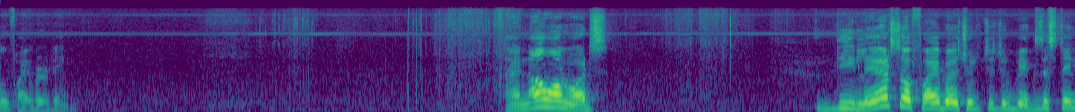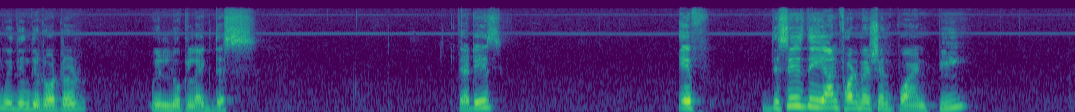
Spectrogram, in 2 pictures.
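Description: An older man speaks calmly into a microphone, in short phrases with pauses.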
